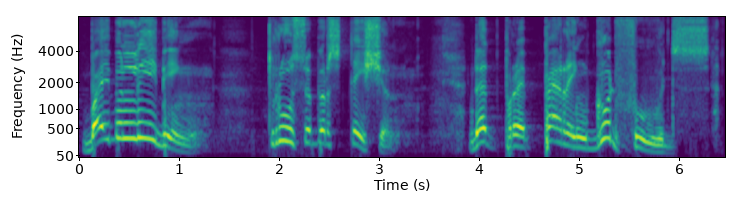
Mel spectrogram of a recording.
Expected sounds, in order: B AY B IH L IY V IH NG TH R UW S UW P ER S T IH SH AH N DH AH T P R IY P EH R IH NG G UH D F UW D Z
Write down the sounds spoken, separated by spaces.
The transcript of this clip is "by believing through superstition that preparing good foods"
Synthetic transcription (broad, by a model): B AY B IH L IY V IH NG T R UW S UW P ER S T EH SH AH N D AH T P R IY P EH R IH NG G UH D F UW D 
